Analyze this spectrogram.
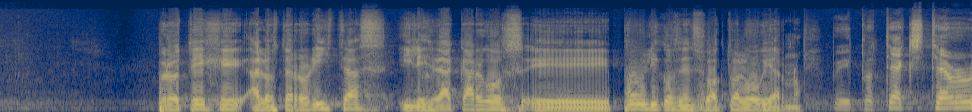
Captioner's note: speaking in foreign language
